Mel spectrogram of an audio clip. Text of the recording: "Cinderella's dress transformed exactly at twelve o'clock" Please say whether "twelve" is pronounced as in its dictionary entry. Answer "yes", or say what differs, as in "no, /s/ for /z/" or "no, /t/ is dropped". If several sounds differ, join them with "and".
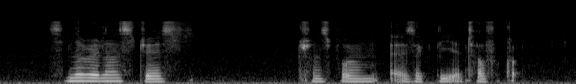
no, /f/ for /v/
